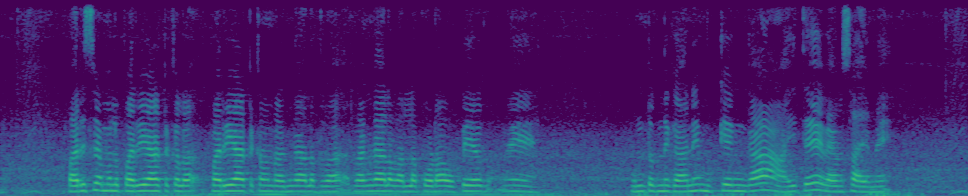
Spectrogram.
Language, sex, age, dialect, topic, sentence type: Telugu, male, 51-55, Central/Coastal, agriculture, statement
